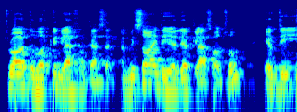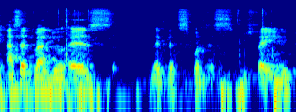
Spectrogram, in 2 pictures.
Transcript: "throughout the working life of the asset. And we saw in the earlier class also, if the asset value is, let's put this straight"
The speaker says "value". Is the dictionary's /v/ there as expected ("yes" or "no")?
yes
